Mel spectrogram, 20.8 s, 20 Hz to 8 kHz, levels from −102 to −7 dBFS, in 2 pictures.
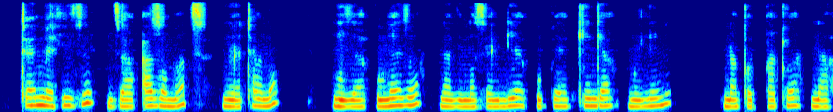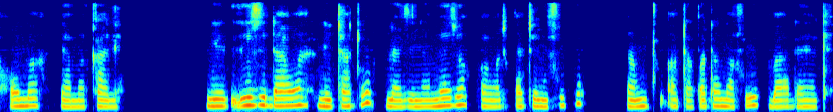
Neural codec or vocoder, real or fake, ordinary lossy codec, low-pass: codec, 16 kHz, 8 kbps, FunCodec, trained on LibriTTS, 25 frames a second; fake; AAC, 32 kbps; 7.2 kHz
